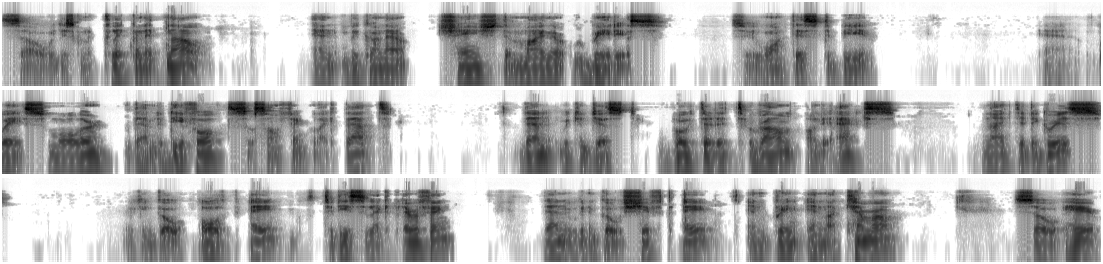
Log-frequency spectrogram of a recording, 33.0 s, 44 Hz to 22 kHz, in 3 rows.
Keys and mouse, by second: 6.5-13.3 drag, 14.9-15.8 middle drag, 17.5 r, 24.3 alt+a, 28.6 shift+a.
